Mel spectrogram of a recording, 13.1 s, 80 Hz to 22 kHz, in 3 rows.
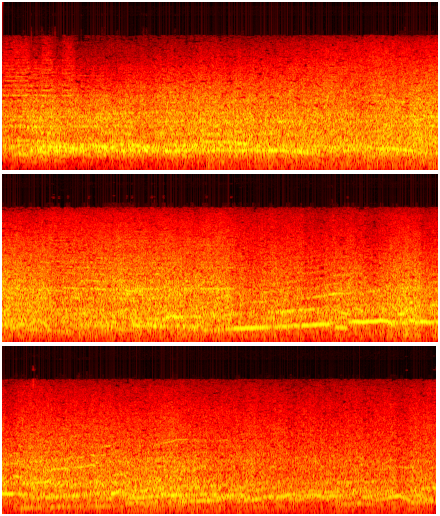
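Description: Formula One cars at the start of a 1993 race, a loud, dense roar of several high-revving engines with rising and falling pitches as they accelerate away and pass.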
